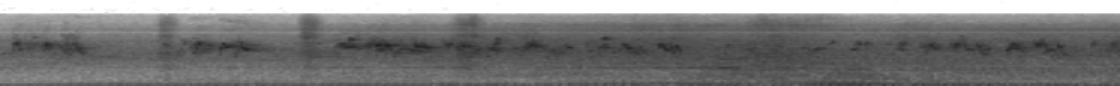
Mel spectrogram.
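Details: Himalayan bulbul (white-cheeked bulbul) drinking water in the Margalla Hills, Islamabad, Pakistan; bright high chirps and short twittering notes come in loose clusters over a steady low rumble of traffic and outdoor noise.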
